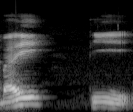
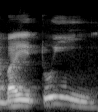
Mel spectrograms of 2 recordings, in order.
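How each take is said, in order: First: The word ends with a plain 'i' sound. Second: The word ends with a 'ui' sound. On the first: The speaker calls it right. "Dibacanya baiti" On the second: The speaker calls it wrong. "tidak mungkin dibaca baitui"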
